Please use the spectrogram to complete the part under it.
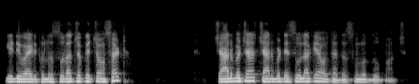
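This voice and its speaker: A man's voice: medium pitch, quick pace, darkish tone, lo-fi sound. A man in his thirties with an Indian accent, teaching an online math class in a chatty, joking way and slipping English phrases into his talk. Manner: chatty, jokey, mixes Hindi with English phrases.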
